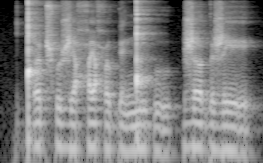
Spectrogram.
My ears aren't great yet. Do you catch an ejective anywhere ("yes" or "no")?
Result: yes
